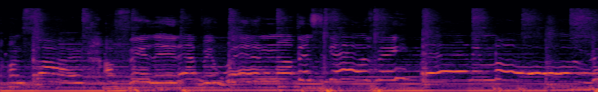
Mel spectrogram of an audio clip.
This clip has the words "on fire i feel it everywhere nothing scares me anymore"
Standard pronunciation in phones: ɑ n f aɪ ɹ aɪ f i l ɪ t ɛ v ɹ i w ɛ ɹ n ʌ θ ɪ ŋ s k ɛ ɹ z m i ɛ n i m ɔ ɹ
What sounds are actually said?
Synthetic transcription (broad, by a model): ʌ n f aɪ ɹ aɪ f i l ɪ t ɛ v ɹ i w ɛ ɹ n ʌ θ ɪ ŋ s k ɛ l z m i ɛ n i m ɔ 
